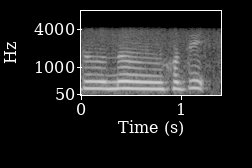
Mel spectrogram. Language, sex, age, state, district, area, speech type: Manipuri, female, 18-30, Manipur, Senapati, rural, conversation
